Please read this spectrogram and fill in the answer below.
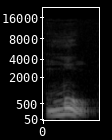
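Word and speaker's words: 木: character can be written like this and it's pronounced moo and it really is a tree it's a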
